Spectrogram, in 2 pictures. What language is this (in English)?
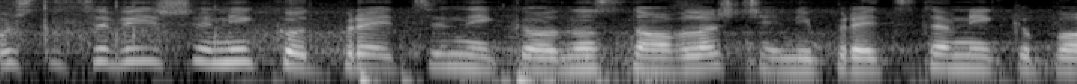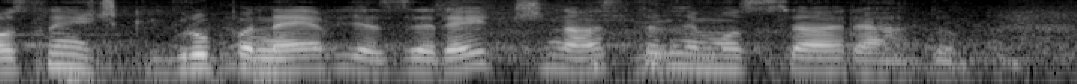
Serbian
